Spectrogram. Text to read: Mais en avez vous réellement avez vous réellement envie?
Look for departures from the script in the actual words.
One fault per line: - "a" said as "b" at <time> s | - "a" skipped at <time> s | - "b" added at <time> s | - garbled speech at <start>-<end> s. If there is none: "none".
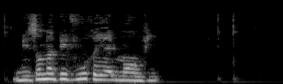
- "avez vous réellement" skipped at 1.4 s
